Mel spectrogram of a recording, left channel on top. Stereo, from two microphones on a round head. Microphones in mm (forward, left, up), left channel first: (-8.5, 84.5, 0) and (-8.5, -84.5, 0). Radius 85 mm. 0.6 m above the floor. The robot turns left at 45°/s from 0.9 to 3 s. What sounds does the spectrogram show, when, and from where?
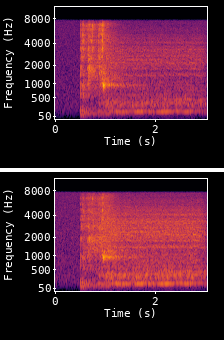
0.5 s a splash: 40° left (ahead or behind), 1.2 m; by 1.2 s 55° left (ahead or behind), 1.2 m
